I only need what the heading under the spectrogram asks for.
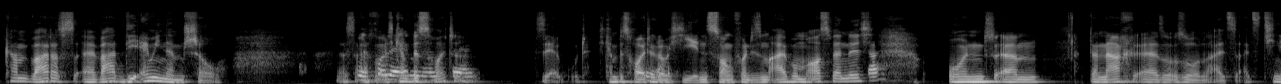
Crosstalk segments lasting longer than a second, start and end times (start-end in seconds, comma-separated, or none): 3.4-4.7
